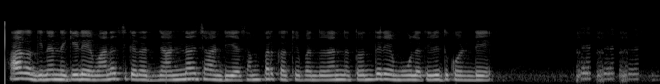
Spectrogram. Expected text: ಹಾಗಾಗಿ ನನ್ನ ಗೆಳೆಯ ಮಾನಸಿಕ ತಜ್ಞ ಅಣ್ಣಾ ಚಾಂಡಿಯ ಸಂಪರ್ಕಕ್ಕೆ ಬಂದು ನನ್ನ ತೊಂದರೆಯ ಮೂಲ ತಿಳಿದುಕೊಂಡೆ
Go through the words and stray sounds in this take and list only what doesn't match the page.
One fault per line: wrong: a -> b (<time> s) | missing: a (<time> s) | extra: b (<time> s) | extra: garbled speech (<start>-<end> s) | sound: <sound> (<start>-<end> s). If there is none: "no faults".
sound: laugh (5.8-6.4 s)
